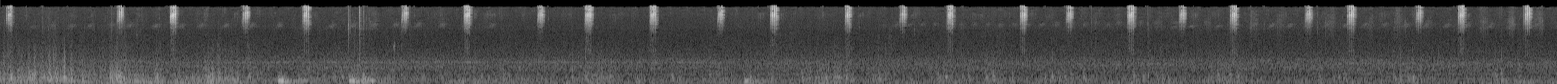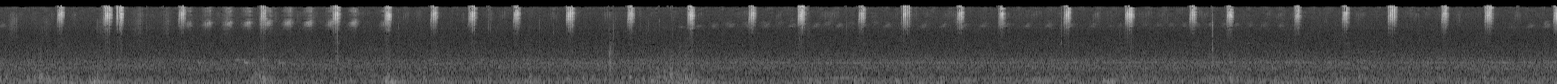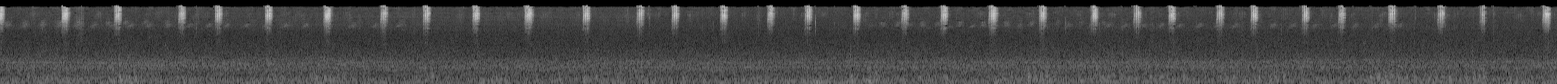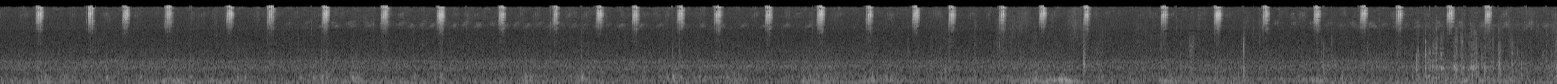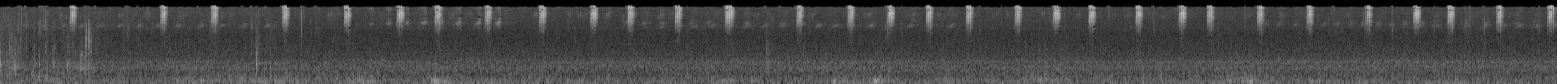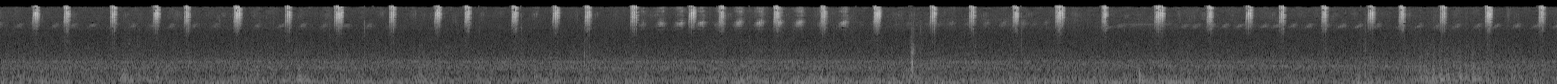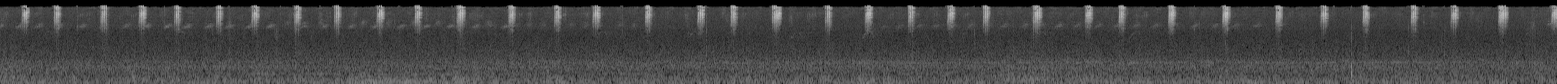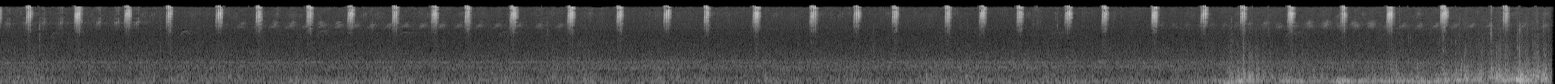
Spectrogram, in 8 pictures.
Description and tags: as opposed to japan, crickets in the austrian alps can become quite lonely
nature, austria, ambient, field-recording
